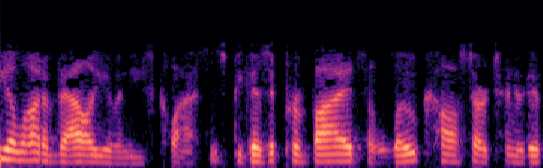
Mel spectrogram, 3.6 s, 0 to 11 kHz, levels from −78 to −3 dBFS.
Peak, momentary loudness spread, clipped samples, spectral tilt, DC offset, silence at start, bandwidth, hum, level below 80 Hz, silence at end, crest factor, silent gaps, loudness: -2 dBFS; 14 LU; under 0.1%; -11.5 dB/octave; under 0.1%; 0 s; 4.7 kHz; none; -58 dBFS; 0 s; 18 dB; none; -22 LUFS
